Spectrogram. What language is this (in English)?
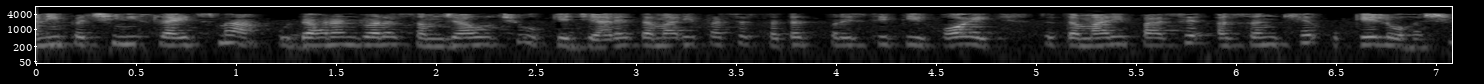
Gujarati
